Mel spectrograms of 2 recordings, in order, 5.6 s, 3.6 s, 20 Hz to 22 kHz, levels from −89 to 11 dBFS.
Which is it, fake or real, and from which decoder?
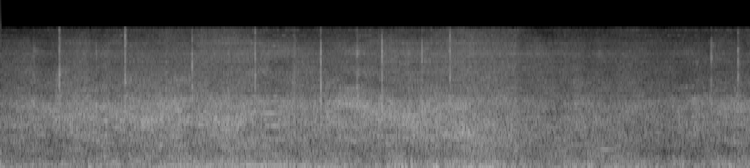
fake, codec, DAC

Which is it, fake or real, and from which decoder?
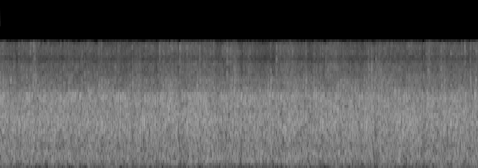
fake, vocoder, BigVGAN v2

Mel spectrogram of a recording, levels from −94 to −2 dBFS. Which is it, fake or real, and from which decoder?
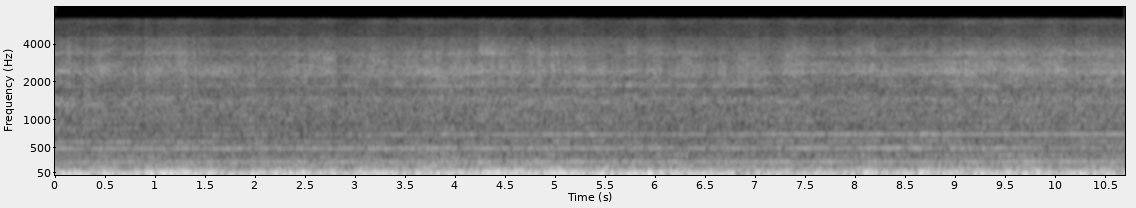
fake, codec, DAC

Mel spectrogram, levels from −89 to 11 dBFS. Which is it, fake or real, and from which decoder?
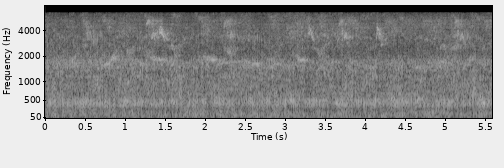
fake, vocoder, HiFi-GAN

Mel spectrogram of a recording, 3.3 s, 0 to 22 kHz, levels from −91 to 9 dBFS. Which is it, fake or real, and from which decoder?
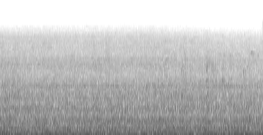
real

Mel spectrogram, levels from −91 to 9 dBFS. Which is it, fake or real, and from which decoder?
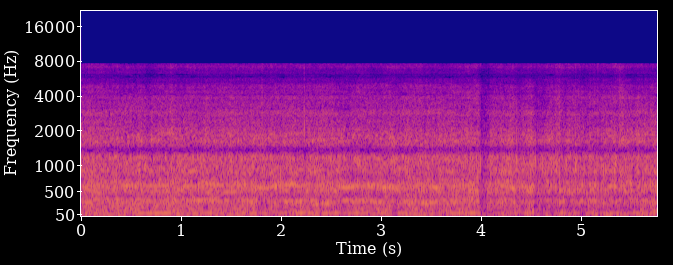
fake, autoencoder, DAC-VAE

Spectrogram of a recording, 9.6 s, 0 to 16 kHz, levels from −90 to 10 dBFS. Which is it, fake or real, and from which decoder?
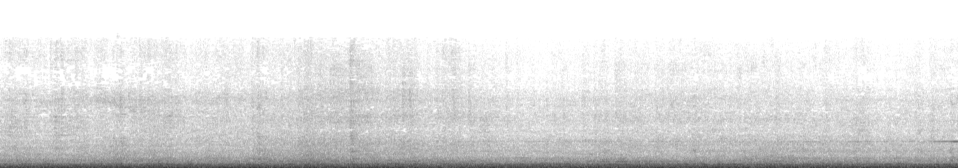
real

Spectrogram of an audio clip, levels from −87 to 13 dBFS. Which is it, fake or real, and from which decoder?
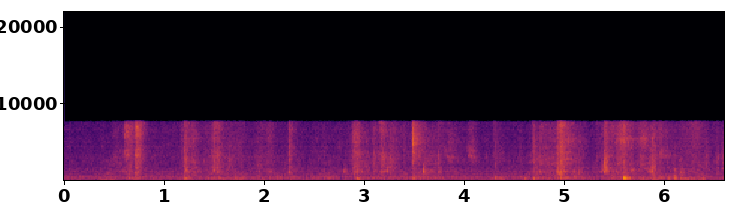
fake, autoencoder, DAC-VAE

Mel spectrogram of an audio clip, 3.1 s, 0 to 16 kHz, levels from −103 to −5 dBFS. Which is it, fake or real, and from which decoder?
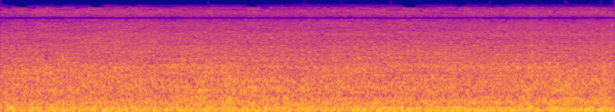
fake, codec, SNAC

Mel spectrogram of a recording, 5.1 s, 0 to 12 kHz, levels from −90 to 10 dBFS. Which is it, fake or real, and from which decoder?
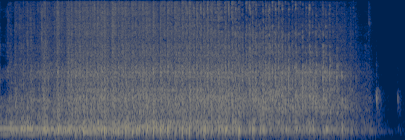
real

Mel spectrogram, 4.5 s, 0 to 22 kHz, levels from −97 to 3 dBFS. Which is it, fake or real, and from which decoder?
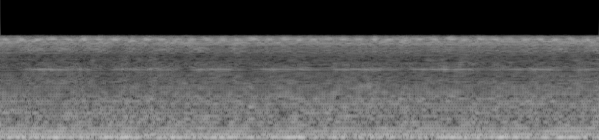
fake, vocoder, HiFi-GAN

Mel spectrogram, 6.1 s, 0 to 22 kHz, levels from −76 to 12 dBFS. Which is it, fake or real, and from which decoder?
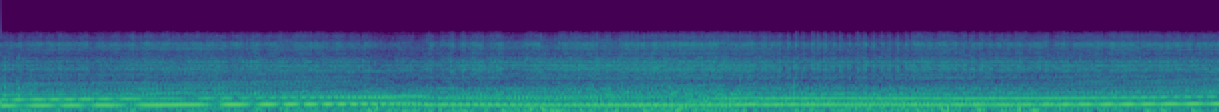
real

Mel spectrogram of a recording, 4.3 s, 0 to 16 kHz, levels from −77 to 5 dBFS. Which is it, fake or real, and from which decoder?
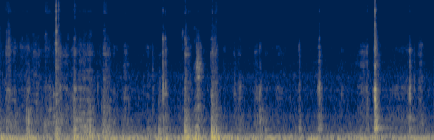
real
